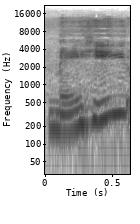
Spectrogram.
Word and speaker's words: Mahy: I might mispronounce her last name. She's from New Zealand. Her name is Margaret Mahy or perhaps Mahi.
